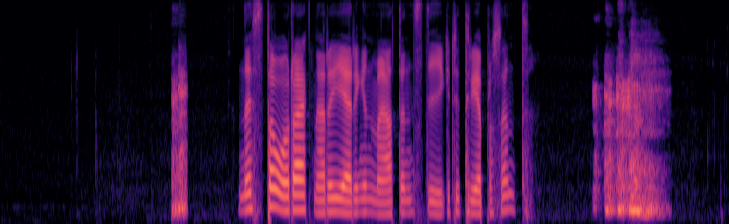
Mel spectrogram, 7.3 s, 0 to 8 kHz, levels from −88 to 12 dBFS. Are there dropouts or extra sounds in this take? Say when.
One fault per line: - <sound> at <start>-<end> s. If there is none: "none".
- laugh at 1.7-1.9 s
- throat clearing at 5.9-6.7 s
